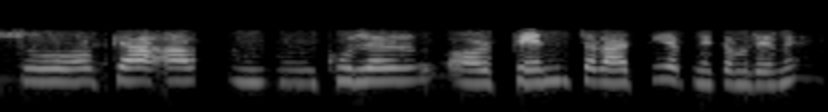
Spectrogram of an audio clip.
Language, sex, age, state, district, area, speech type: Urdu, female, 30-45, Uttar Pradesh, Aligarh, rural, conversation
